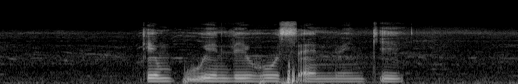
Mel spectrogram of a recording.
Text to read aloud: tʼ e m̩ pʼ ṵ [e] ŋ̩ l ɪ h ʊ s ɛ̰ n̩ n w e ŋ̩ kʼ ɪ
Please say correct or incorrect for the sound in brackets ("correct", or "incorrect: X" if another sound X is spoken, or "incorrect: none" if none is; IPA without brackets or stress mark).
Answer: correct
